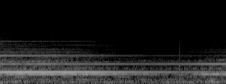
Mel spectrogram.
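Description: Electric civil-defence siren sounding the signal for breaking the fast, holding a steady pitch and fading a little toward the end.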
